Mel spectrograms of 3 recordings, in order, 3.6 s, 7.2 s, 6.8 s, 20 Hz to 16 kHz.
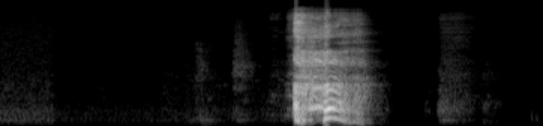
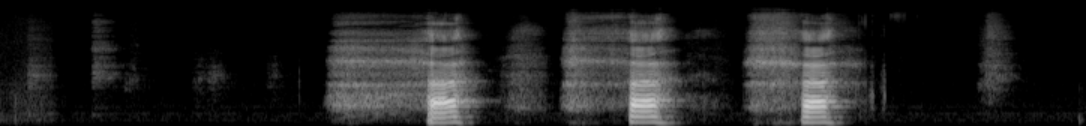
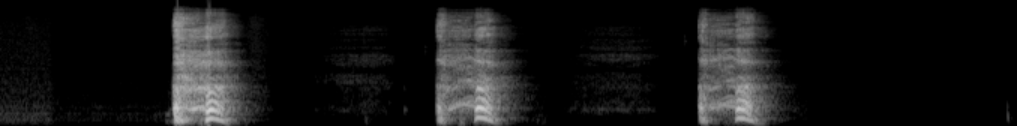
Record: {"cough_length": "3.6 s", "cough_amplitude": 29204, "cough_signal_mean_std_ratio": 0.25, "exhalation_length": "7.2 s", "exhalation_amplitude": 25652, "exhalation_signal_mean_std_ratio": 0.28, "three_cough_length": "6.8 s", "three_cough_amplitude": 29203, "three_cough_signal_mean_std_ratio": 0.27, "survey_phase": "beta (2021-08-13 to 2022-03-07)", "age": "45-64", "gender": "Male", "wearing_mask": "No", "symptom_none": true, "smoker_status": "Never smoked", "respiratory_condition_asthma": true, "respiratory_condition_other": false, "recruitment_source": "REACT", "submission_delay": "5 days", "covid_test_result": "Negative", "covid_test_method": "RT-qPCR"}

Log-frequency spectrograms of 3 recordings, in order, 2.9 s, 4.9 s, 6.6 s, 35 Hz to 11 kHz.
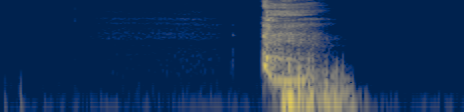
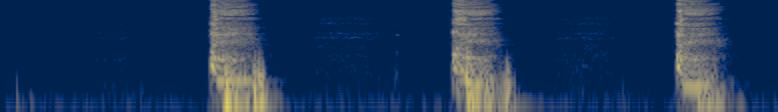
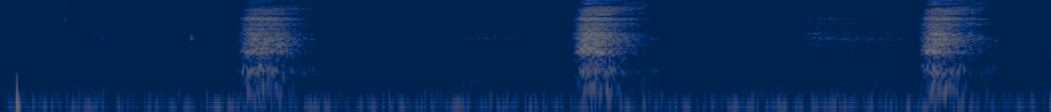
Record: {"cough_length": "2.9 s", "cough_amplitude": 12396, "cough_signal_mean_std_ratio": 0.3, "three_cough_length": "4.9 s", "three_cough_amplitude": 13224, "three_cough_signal_mean_std_ratio": 0.34, "exhalation_length": "6.6 s", "exhalation_amplitude": 897, "exhalation_signal_mean_std_ratio": 0.4, "survey_phase": "beta (2021-08-13 to 2022-03-07)", "age": "45-64", "gender": "Female", "wearing_mask": "No", "symptom_none": true, "smoker_status": "Never smoked", "respiratory_condition_asthma": true, "respiratory_condition_other": false, "recruitment_source": "REACT", "submission_delay": "2 days", "covid_test_result": "Negative", "covid_test_method": "RT-qPCR", "influenza_a_test_result": "Negative", "influenza_b_test_result": "Negative"}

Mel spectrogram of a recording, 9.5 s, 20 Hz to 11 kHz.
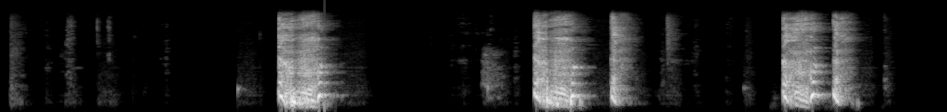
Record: {"three_cough_length": "9.5 s", "three_cough_amplitude": 32708, "three_cough_signal_mean_std_ratio": 0.33, "survey_phase": "beta (2021-08-13 to 2022-03-07)", "age": "18-44", "gender": "Female", "wearing_mask": "No", "symptom_cough_any": true, "symptom_onset": "2 days", "smoker_status": "Never smoked", "respiratory_condition_asthma": false, "respiratory_condition_other": false, "recruitment_source": "REACT", "submission_delay": "1 day", "covid_test_result": "Negative", "covid_test_method": "RT-qPCR", "influenza_a_test_result": "Negative", "influenza_b_test_result": "Negative"}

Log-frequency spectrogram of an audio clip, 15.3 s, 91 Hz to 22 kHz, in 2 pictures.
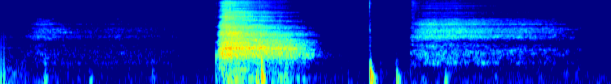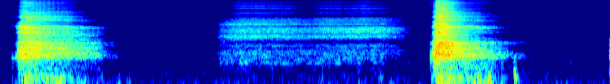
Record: {"exhalation_length": "15.3 s", "exhalation_amplitude": 19676, "exhalation_signal_mean_std_ratio": 0.36, "survey_phase": "beta (2021-08-13 to 2022-03-07)", "age": "18-44", "gender": "Male", "wearing_mask": "No", "symptom_cough_any": true, "symptom_new_continuous_cough": true, "symptom_runny_or_blocked_nose": true, "symptom_fever_high_temperature": true, "smoker_status": "Never smoked", "respiratory_condition_asthma": false, "respiratory_condition_other": false, "recruitment_source": "Test and Trace", "submission_delay": "1 day", "covid_test_result": "Positive", "covid_test_method": "LAMP"}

